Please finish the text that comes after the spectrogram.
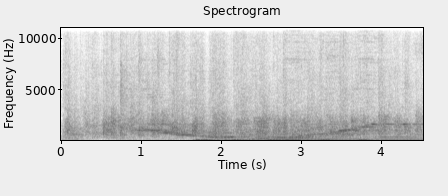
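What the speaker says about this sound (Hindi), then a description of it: "तालियां।" A crowd applauds steadily, a dense wash of clapping, with a sustained musical tone and low rhythmic notes underneath.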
